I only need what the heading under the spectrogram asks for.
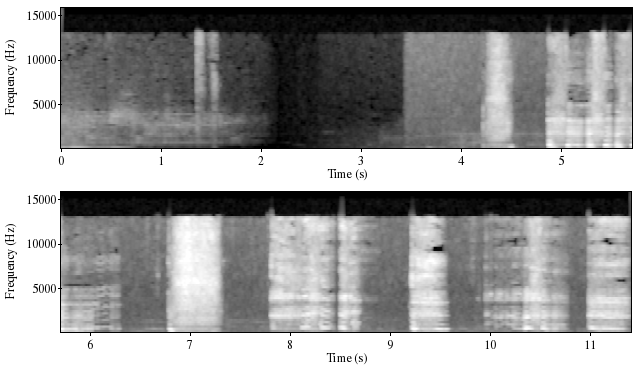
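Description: A girl sobs and wails close by in uneven bursts, with sharp gasping breaths between tearful cries, after a short stretch of near silence.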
